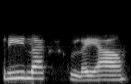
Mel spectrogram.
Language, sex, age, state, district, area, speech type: Tamil, female, 30-45, Tamil Nadu, Madurai, urban, conversation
